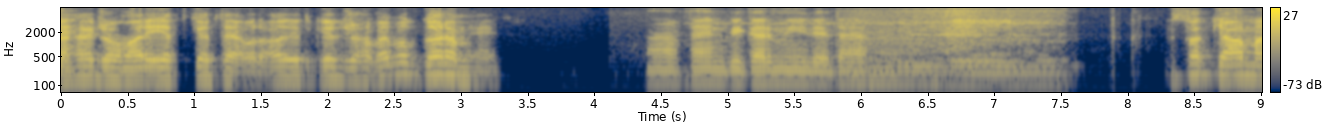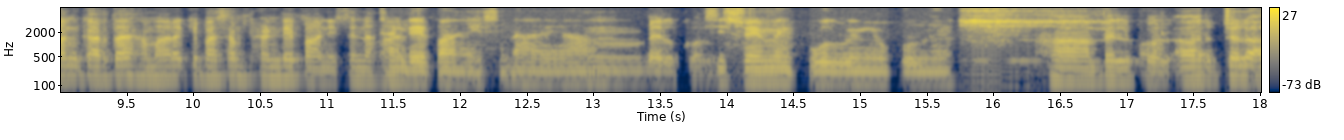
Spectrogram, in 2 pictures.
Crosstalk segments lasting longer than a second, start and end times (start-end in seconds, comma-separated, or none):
none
